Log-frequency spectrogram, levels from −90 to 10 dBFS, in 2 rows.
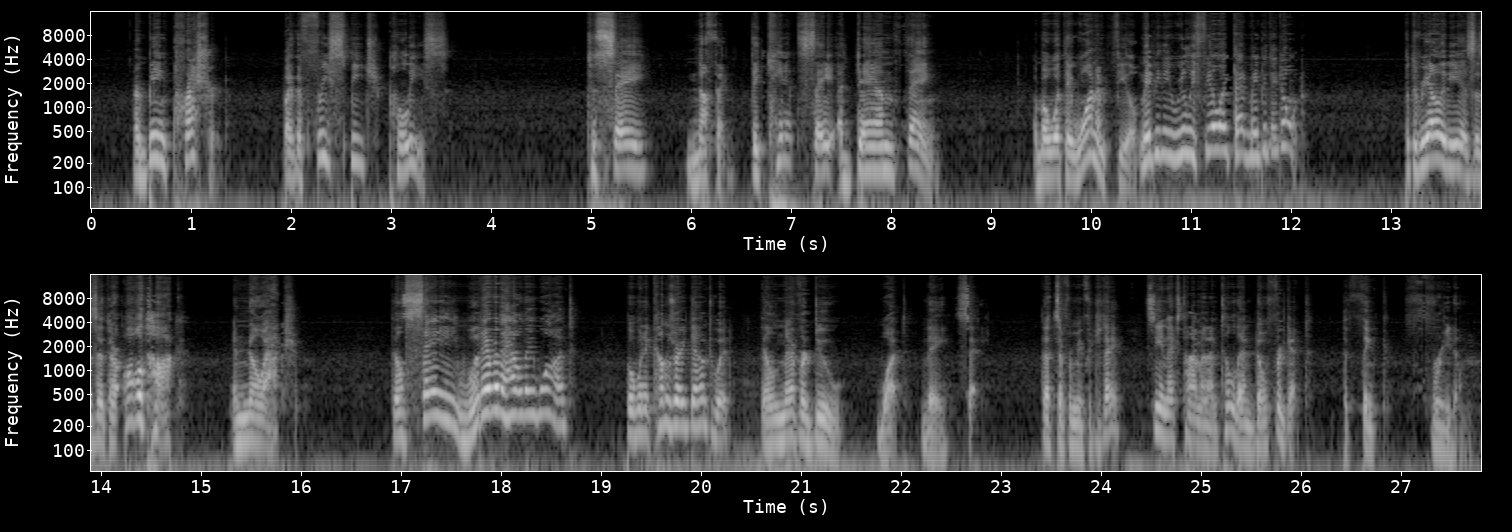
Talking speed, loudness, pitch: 180 wpm, -23 LUFS, 170 Hz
